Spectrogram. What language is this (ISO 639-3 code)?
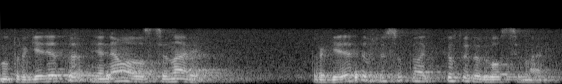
bul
